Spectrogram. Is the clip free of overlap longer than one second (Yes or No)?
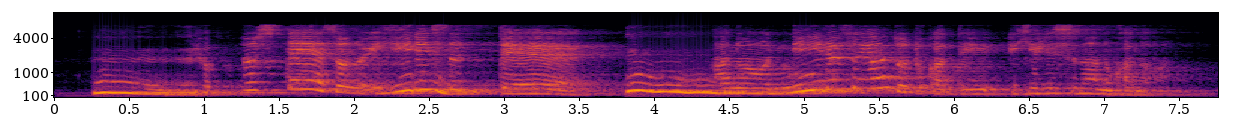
Yes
